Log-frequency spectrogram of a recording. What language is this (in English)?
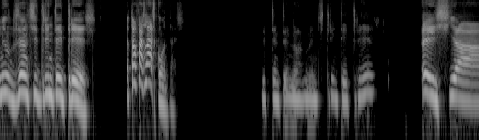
Portuguese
